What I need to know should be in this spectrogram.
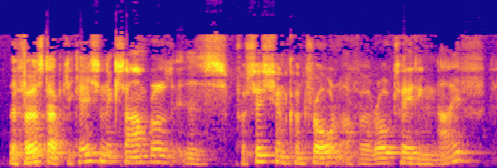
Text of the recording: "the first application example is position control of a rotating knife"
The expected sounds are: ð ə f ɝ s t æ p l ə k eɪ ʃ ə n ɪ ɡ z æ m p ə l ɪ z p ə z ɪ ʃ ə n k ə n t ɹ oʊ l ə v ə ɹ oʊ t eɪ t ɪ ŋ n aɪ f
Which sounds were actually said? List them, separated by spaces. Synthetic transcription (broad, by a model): ð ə f ɝ s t æ p l ə k eɪ ʃ ə n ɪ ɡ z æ m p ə l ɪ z p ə s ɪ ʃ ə n k ə n t ɹ oʊ l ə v ə ɹ oʊ t eɪ t ɪ ŋ n aɪ f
